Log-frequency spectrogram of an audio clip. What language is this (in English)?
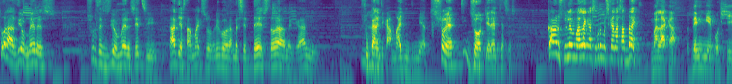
Greek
